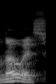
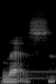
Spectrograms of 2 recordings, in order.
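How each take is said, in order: First: The word sounds like 'lo-ess'. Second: The word sounds like 'less'. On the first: The speaker calls it wrong. "I've been saying Loess for some reason" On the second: The speaker calls it right. "actually, it's less"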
